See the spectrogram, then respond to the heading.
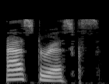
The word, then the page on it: asterisks: British English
